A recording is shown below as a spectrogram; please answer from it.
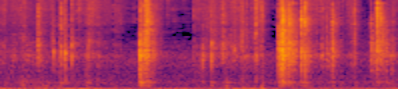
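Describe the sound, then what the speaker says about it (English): Tarot cards being shuffled by hand, a quiet papery riffling and crinkling with a few sharper bursts of card flicks, close and soft with no talking. "I'm going to shuffle this third deck because I have already pulled the cards for the other two"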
